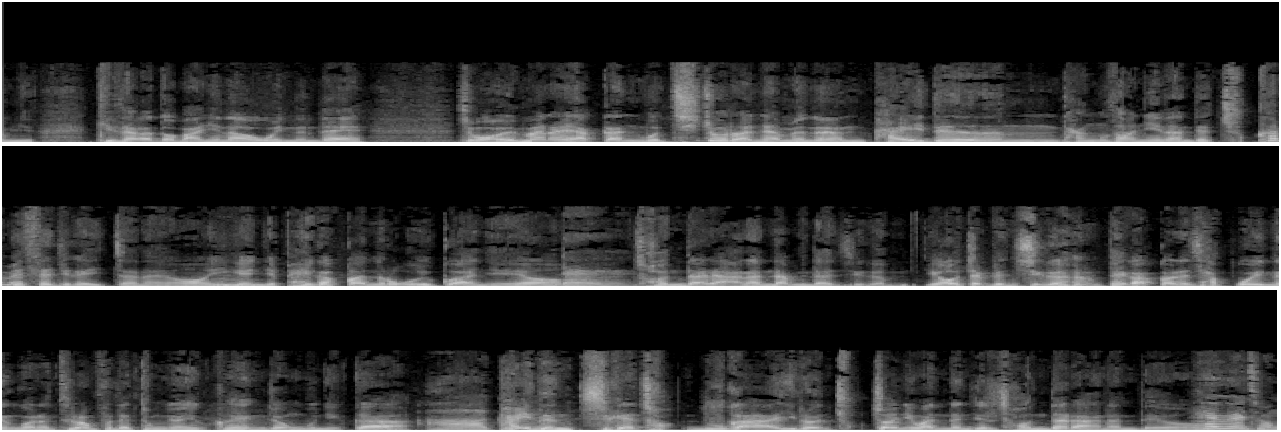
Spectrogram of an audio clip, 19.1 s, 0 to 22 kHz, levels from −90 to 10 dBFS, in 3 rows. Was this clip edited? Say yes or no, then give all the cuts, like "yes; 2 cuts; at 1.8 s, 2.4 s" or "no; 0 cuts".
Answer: no; 0 cuts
